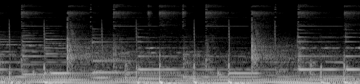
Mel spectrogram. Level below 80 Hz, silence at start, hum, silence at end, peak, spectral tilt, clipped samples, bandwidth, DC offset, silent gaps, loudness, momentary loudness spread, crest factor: -24 dBFS; 0 s; none; 0 s; -6 dBFS; -7 dB/octave; under 0.1%; 17.5 kHz; under 0.1%; none; -22 LUFS; 3 LU; 14 dB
